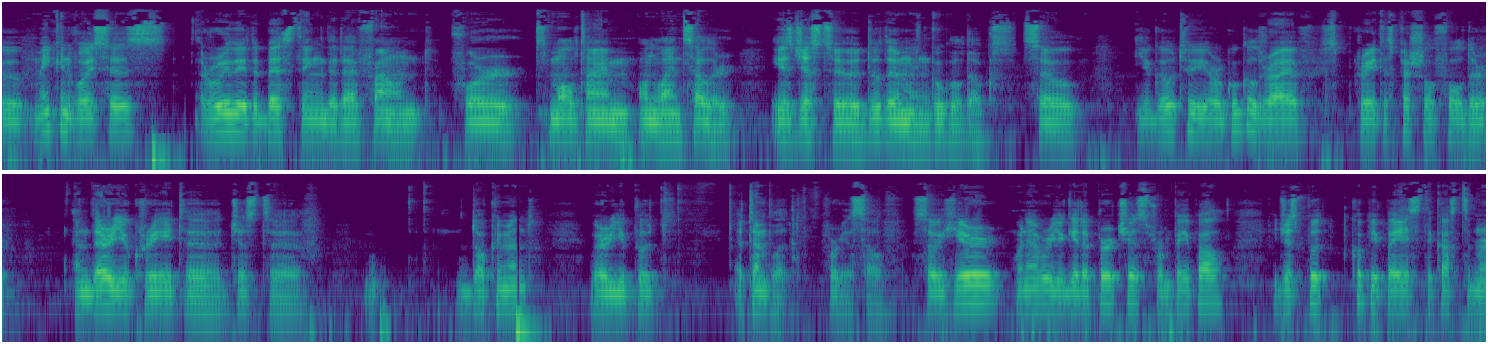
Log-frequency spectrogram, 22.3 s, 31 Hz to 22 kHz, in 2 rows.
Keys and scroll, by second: 20.9 shift+Down.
